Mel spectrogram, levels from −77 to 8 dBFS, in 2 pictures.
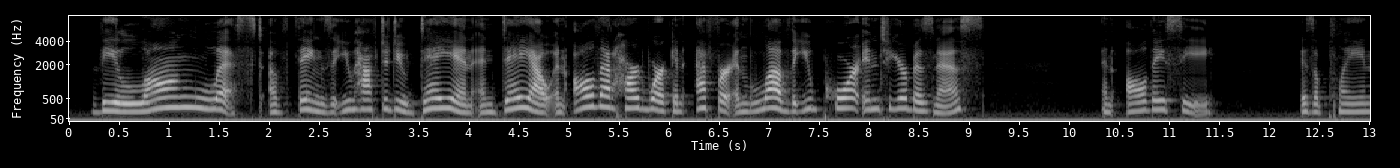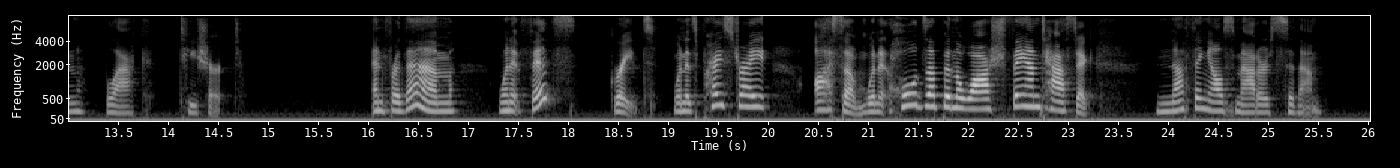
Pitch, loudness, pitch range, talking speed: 205 Hz, -22 LUFS, 180-255 Hz, 150 wpm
